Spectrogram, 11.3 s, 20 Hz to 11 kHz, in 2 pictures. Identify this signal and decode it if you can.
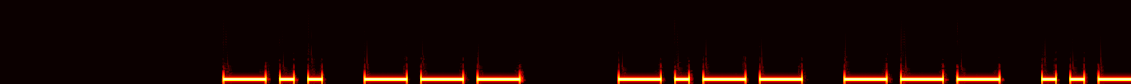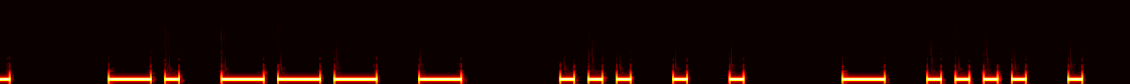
Morse code, heard as a keyed tone, about 17 wpm, 700 Hz. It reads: DO YOU NOT SEE THE
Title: Sentences from Top 800 Words 17wpm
